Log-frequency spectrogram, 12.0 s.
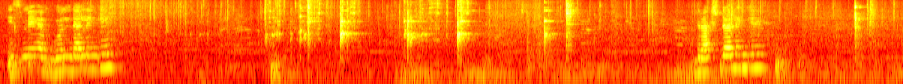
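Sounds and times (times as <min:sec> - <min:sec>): spatula scraping a pan: 0:01.8 - 0:07.8.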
